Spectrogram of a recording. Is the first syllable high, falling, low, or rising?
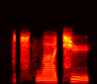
rising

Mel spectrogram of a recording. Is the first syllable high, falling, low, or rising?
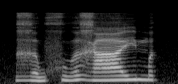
low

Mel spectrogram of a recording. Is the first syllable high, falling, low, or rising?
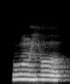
low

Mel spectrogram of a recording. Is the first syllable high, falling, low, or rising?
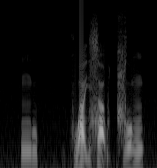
low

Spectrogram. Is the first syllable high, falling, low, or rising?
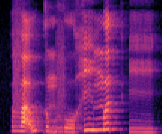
rising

